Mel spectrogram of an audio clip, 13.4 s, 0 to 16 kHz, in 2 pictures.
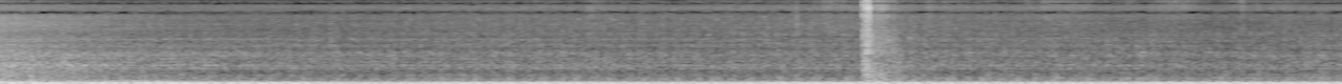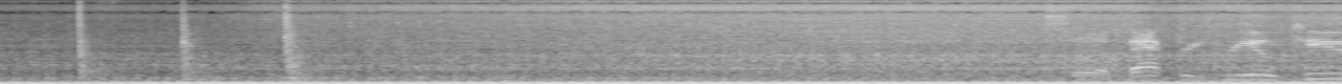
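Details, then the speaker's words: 1974 Ford Bronco V8, after restoration mechanical work, before first test drive: deep, even rumble with steady beat, no misses, knocks or ticks; smooth idle, though owner unsure it's a strong runner, compression untested. "purrs along pretty good. I'm not sure if it's a very strong runner or not, so that's why I wanted to get it out and give it a test drive."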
